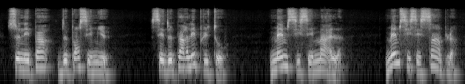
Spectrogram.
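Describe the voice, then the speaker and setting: Coaching French teacher, lively rising and falling delivery, dry close sound, scripted lesson. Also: medium pitch, no echo. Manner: coaching, full of rhetorical questions.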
